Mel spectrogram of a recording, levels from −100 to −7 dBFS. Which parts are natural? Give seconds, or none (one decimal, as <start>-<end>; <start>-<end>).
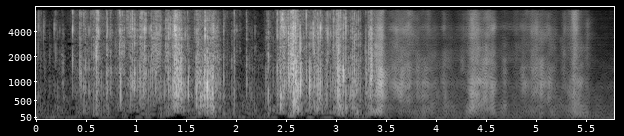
0.0-3.4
